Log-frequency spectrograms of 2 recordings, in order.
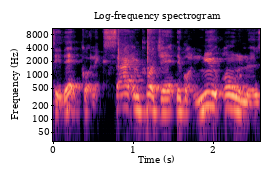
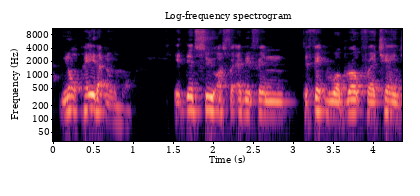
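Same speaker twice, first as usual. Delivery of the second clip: ordinary talk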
